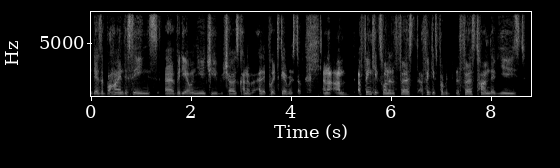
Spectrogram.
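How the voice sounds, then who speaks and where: A man's voice: mid-range voice, husky, dry recording, low-quality recording. A man co-hosting a podcast, chatting casually as he reviews shows, choosing his words carefully and repeating phrases for emphasis. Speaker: podcast co-host.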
